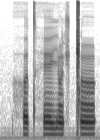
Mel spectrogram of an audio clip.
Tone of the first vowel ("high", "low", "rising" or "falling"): low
